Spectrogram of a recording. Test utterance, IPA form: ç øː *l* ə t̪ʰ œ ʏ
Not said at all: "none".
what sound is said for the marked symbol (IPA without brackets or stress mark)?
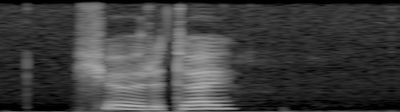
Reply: ɾ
